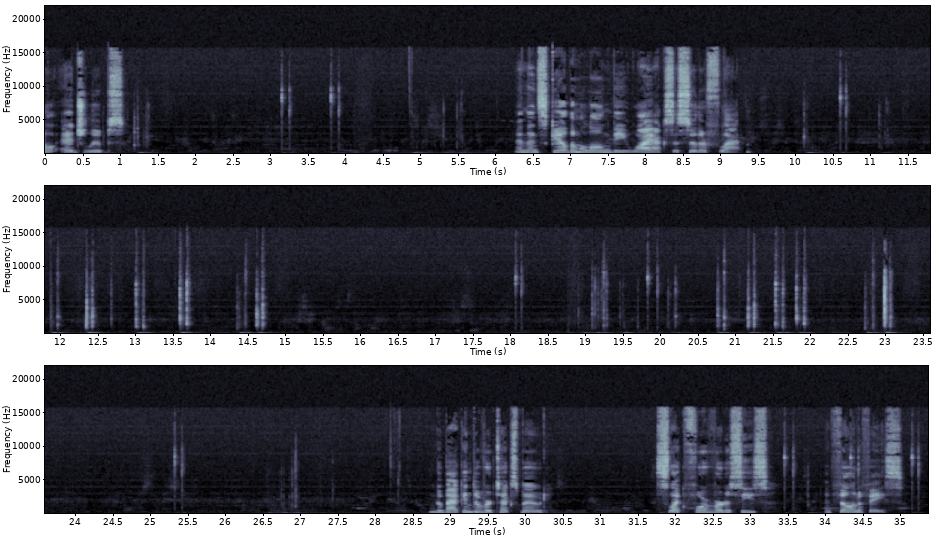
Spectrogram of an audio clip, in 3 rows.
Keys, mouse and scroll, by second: 1.1 ctrl+r, 5.2 alt+a, 9.0 2, 10.5 alt+click, 11.8 s, 14.3 g, 19.0 alt+a, 19.7 alt+click, 20.6 s, 22.6 g, 26.6 alt+a, 29.3 1, 33.3 click, 34.3-35.1 shift+drag.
